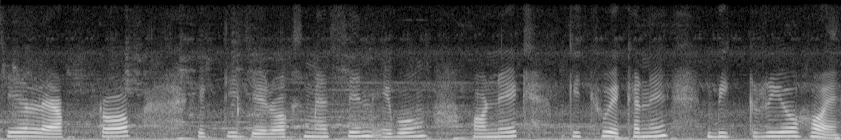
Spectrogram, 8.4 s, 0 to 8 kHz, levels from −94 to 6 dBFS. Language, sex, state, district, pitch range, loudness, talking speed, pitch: Bengali, female, West Bengal, Malda, 205-235 Hz, -19 LUFS, 70 wpm, 220 Hz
